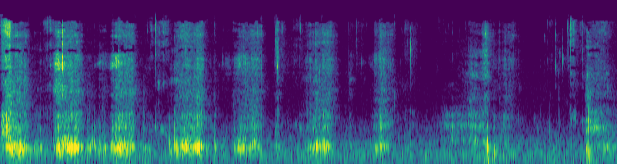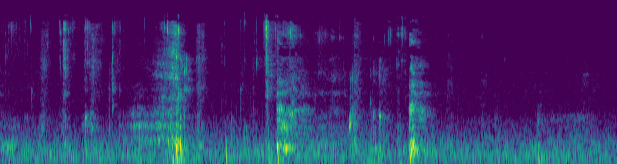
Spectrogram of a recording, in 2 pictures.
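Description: Crunchy chewing of crispy fried pork chicharon: a quick run of crisp crunches for the first few seconds, then slower single crunches that thin out toward the end.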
